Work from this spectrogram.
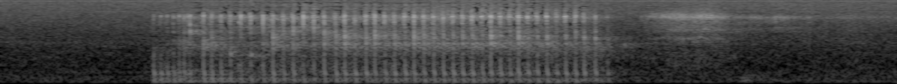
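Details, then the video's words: Sleeping English bulldog Bruce gives one rattling, fluttering snore about one and a half seconds long, then a softer breath afterwards. "Bulldog ingles roncando"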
